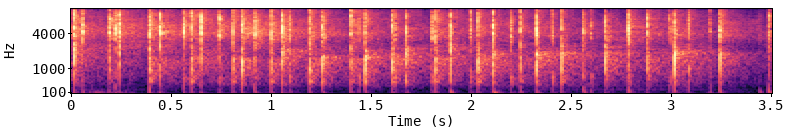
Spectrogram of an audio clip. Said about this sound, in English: So again, one more round of applause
